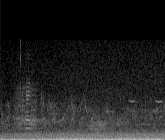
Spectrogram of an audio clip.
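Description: Faint distant bird calls, one drawn out for about a second near the middle, over a steady low rumble.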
